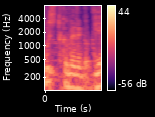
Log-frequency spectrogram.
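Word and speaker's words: Ust-Kamenogorsk: You can correct my pronunciation. – Ust Kamenogorsk. Yes. – Okay. – Not Riga, R-I-G-A.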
